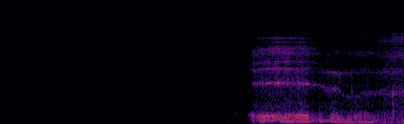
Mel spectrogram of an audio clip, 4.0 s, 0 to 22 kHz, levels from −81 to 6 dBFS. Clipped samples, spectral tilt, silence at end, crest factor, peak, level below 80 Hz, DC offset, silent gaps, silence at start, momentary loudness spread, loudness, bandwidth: under 0.1%; -4.5 dB/octave; 0 s; 20 dB; -28 dBFS; -64 dBFS; under 0.1%; none; 2.5 s; 10 LU; -45 LUFS; 12 kHz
